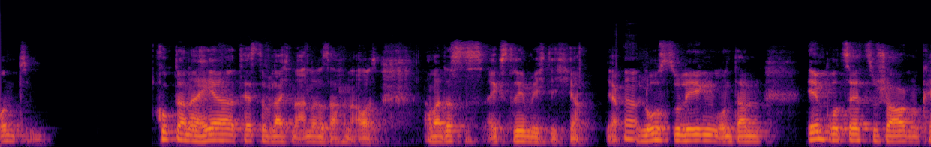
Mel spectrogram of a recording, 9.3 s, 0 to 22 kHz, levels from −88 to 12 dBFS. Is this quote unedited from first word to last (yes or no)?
yes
